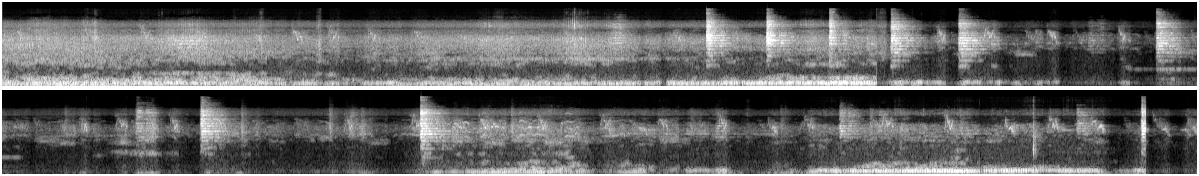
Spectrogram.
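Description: Birds chirping outdoors in short, sharp, repeated calls, loudest in a cluster about nine to twelve seconds in. Under them a low droning hum runs through the first third, drops out, then returns briefly past twenty seconds and again near the end.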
